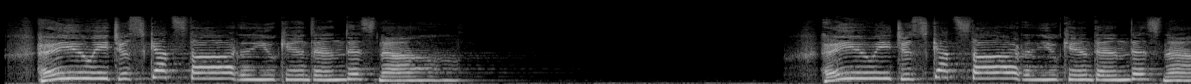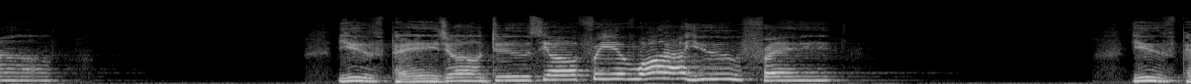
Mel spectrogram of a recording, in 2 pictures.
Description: acapella; Funk

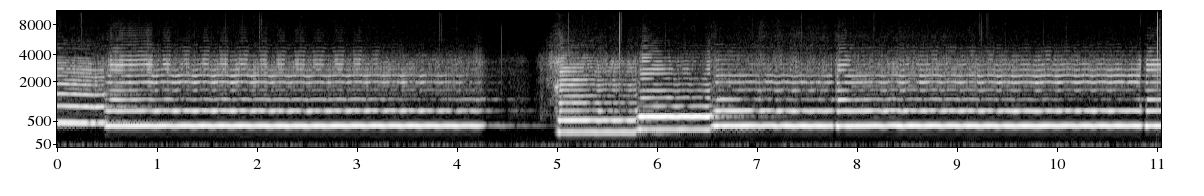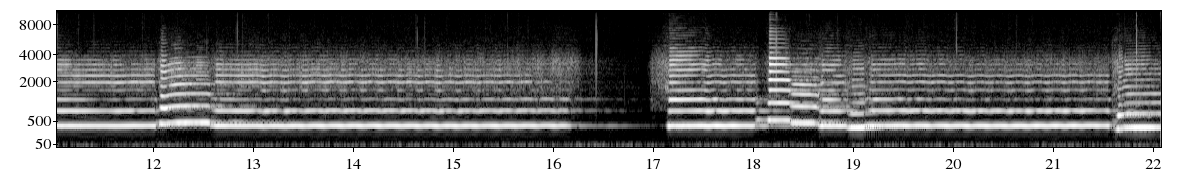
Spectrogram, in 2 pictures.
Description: Blue Sax

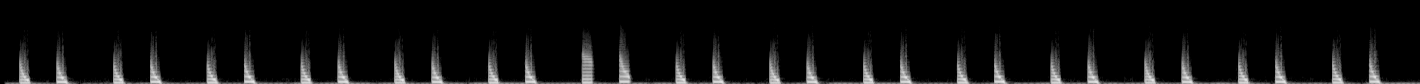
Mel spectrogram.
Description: bassapella; house

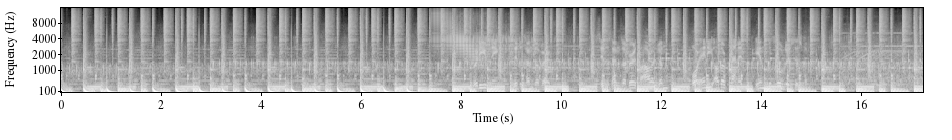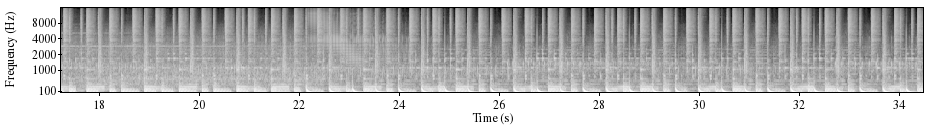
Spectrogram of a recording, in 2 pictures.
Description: Static Signal

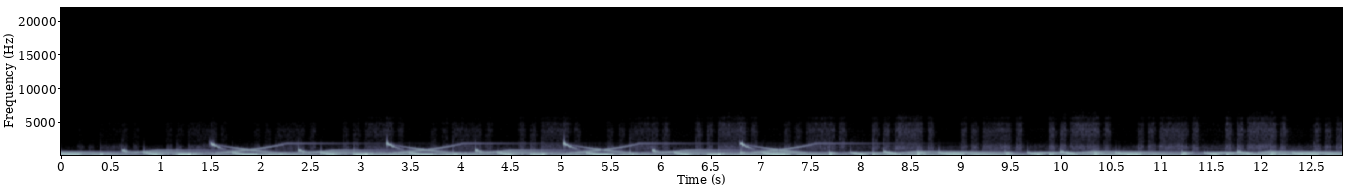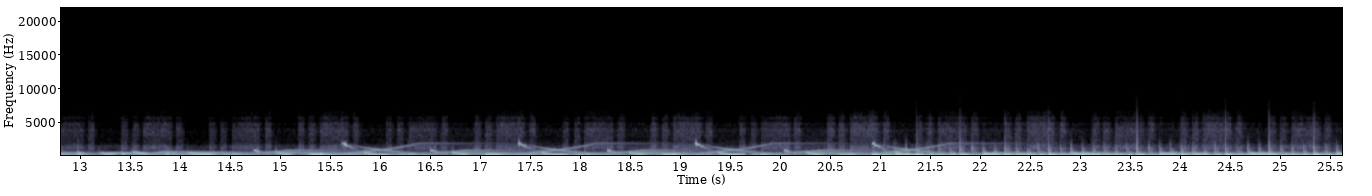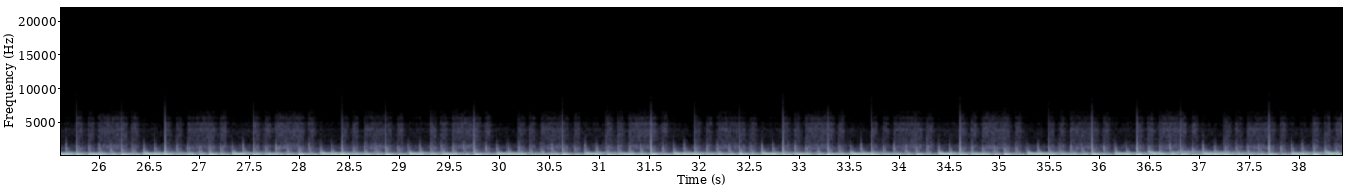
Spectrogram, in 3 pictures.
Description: Static

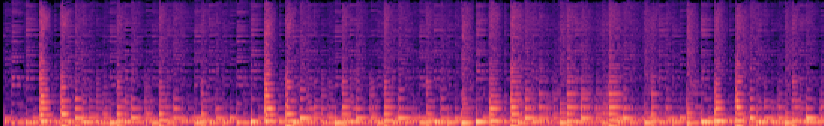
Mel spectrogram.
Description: frequency modulation

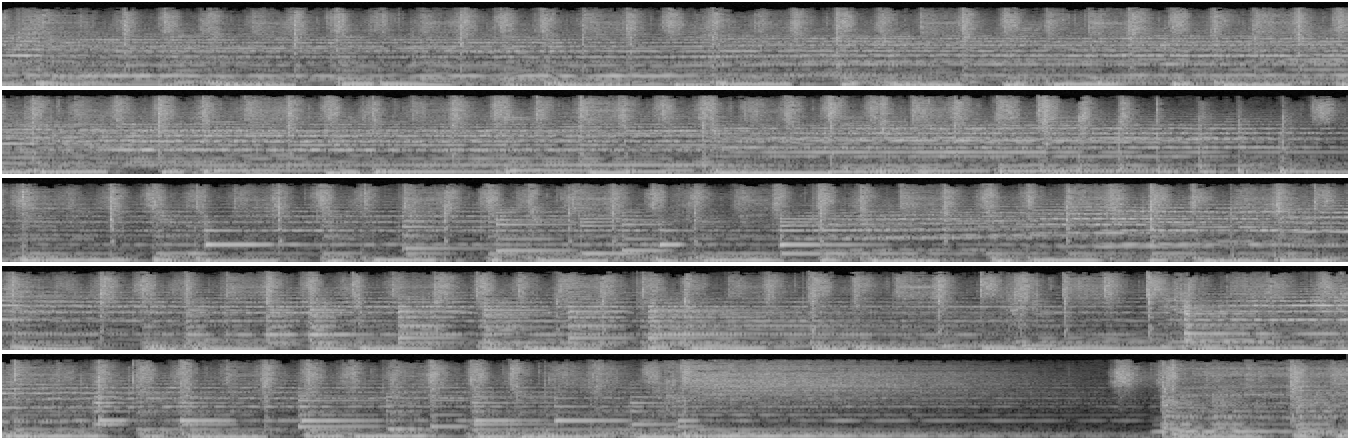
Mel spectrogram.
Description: Hammond Bossa

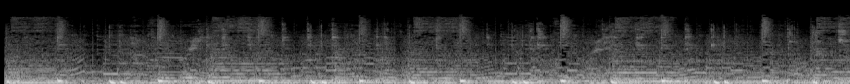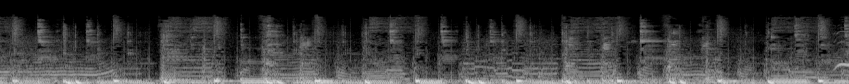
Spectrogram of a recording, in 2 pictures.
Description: electric war (instrumental)

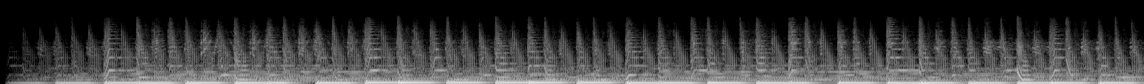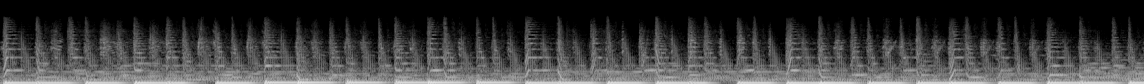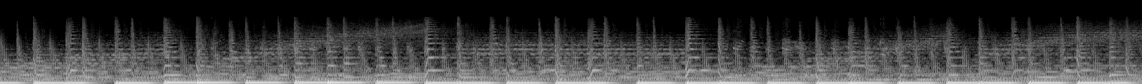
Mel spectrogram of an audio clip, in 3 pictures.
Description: ambient version

